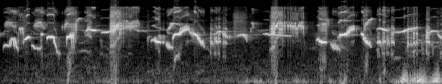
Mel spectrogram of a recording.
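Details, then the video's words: Caged kacer, or Oriental magpie-robin, in aggressive fighting song: loud rapid whistles and chirps with harsh buzzy bursts, varied and unbroken, low rumble toward the end. "kacer gacor tarung ngotot agresivitas"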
